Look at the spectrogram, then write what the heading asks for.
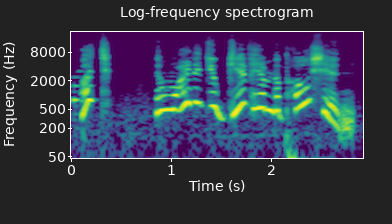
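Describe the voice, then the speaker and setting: An actress voicing a tiny, excitable flying female companion who talks about herself in the third person. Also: extremely high pitch, a little slow, no room sound, heavily acted. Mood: indignant. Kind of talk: video game voice acting.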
